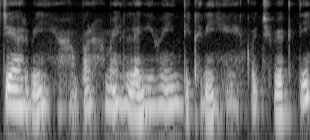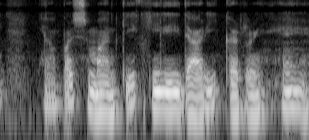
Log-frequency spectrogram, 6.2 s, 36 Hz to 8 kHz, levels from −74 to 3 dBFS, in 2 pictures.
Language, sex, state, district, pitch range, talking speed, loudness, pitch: Hindi, male, Himachal Pradesh, Shimla, 105-130 Hz, 195 wpm, -17 LUFS, 115 Hz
